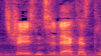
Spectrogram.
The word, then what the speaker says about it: Jason Sudeikis: Jason Sudeikis.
